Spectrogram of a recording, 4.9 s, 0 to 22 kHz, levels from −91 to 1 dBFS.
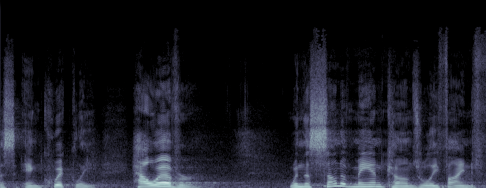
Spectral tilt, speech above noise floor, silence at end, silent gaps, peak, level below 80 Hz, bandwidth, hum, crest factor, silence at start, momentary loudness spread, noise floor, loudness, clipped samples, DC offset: -5 dB/octave; 31 dB; 0 s; none; -8 dBFS; -80 dBFS; 17.5 kHz; none; 20 dB; 0 s; 16 LU; -59 dBFS; -28 LUFS; under 0.1%; under 0.1%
